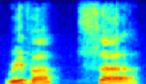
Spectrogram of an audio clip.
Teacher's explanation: For example, the final R in river or sir is silent.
